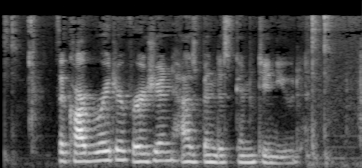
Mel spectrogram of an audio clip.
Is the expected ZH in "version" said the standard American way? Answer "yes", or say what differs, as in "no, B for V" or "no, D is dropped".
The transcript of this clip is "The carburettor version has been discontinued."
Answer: yes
